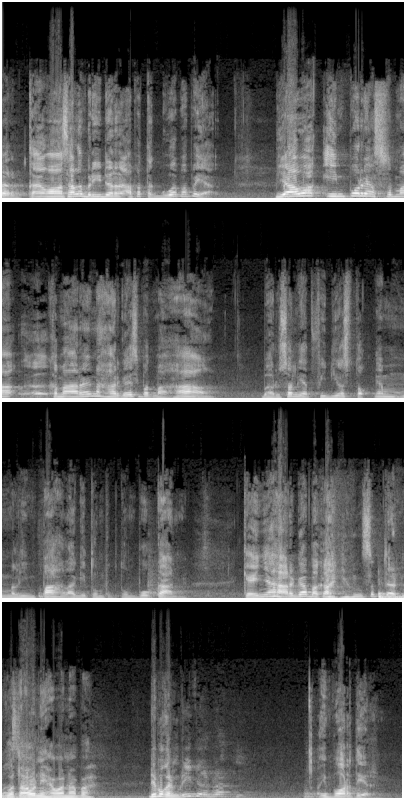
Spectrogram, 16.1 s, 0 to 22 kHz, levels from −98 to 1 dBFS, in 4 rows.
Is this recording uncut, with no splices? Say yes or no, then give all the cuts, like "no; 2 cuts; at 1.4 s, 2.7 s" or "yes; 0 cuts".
yes; 0 cuts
